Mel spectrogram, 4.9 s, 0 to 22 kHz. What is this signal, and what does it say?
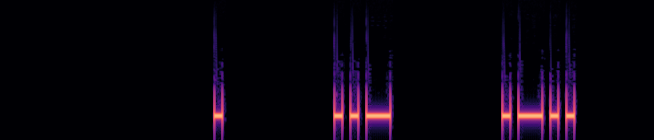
Morse code, heard as a keyed tone, about 20 wpm, spaced as for 8 wpm, 700 Hz. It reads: EUL
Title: 107 Lesson 18e - Letter m - Three Characters 20wpm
